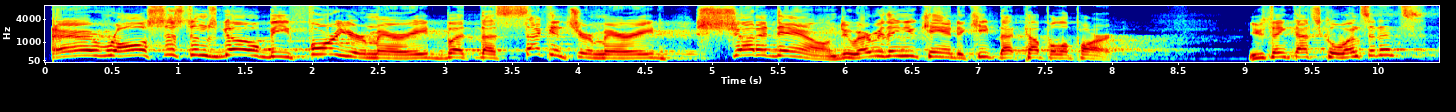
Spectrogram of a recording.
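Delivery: high-pitched, emphatic preaching; impassioned preaching. Real, not acted. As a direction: preach it high and insistent, stretching key words. Preaches at full force.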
